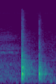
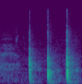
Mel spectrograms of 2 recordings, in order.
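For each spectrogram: First: Two quick, dry taps with a firm mid-pitched knock and no ring: a solid hard coat stucco wall. Second: Three quick knuckle knocks on a wall give a papery, slightly hollow thud, typical of foam-backed EIFS cladding.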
